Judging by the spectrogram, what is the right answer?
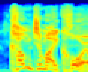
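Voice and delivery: very high, pitched-way-up regal king voice. Speaker gives a quick taste of a king character, in a royal king voice. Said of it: "like a royal king".

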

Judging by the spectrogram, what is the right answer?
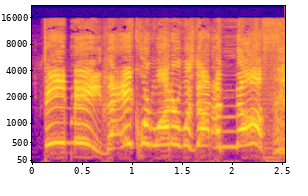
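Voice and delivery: very high, shrill, screeching scream. Voicing Pat's flip cup in the game, Flip cup screaming. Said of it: "Flip cup screams".

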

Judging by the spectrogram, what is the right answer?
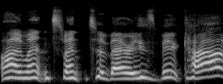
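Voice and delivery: really bad, fake, put-on British accent. Asked for a sample, the speaker shows off a really bad British accent. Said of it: "I actually do have a really bad British accent".

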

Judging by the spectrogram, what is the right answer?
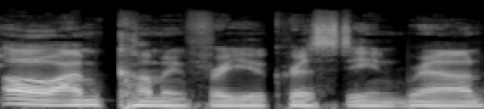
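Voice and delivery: put-on demon voice, laughing menacingly. Retelling a film scene, voicing the demon Lamia: laughing while menacing. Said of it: "Lamia starts laughing and is like".

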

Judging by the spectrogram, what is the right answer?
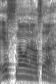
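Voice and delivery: normal talking voice

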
